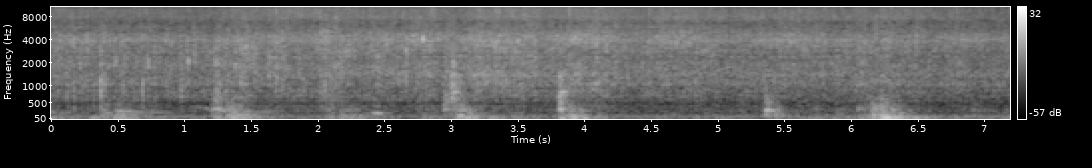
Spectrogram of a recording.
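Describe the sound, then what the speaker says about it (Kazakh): Meat fries in rendered goose fat in a pan, with a loud, continuous sizzle and repeated scraping strokes of a silicone spatula stirring it at an uneven rhythm. "Етіміз қуырып аламыз"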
